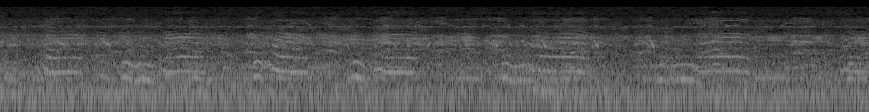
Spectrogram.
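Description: Many birds calling at once: short whistled calls that rise and fall in pitch, overlapping one another, over a low steady hiss.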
